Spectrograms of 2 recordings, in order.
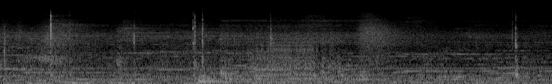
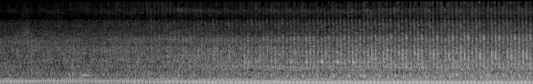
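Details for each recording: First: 2004 Mazda 6 2.0 MZR-CD diesel, original engine: quiet cranking, then once it fires a steady hard rapid knock rides over the idle; valvetrain first suspected, but the engine proved knocked out and was replaced; a broken oil-pressure sensor wire was found. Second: 2004 Mazda 6 2.0 MZR-CD diesel after engine replacement, now idling evenly with a smooth low drone, no shake and no check-engine light; scan showed large injector correction on cylinder 3, so either low compression or an injector fault.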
